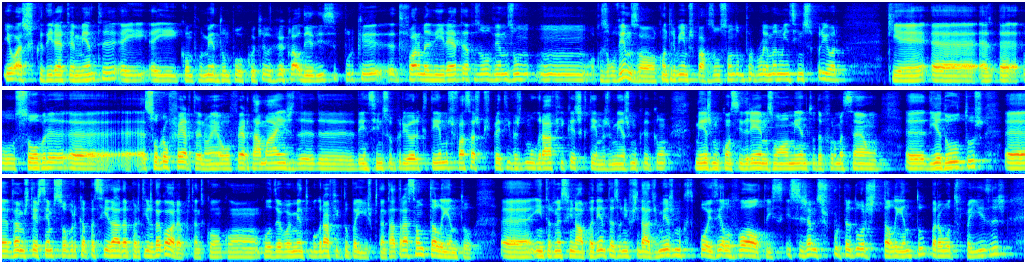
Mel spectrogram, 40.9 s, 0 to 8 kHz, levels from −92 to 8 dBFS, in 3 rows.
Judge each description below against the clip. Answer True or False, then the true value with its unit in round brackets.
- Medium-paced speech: True (175 wpm)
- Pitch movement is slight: True (2.3 semitones)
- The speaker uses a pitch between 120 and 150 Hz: True (140 Hz)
